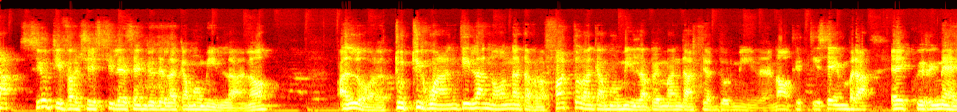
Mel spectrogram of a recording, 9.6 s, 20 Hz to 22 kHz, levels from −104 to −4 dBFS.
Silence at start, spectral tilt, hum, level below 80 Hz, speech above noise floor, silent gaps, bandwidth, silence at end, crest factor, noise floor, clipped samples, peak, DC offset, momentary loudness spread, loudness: 0 s; -6 dB/octave; none; -40 dBFS; 22 dB; none; 13.5 kHz; 0 s; 12 dB; -34 dBFS; under 0.1%; 0 dBFS; under 0.1%; 6 LU; -12 LUFS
